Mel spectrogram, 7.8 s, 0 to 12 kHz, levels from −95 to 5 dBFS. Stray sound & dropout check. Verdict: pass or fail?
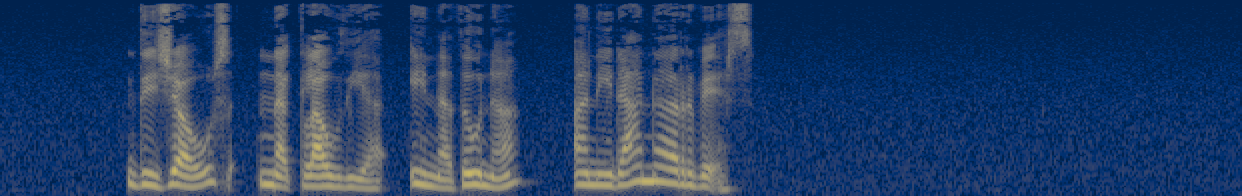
pass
